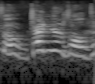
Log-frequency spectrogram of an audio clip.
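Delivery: ordinary delivery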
